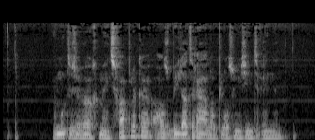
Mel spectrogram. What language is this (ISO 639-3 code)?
nld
